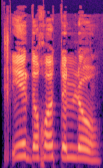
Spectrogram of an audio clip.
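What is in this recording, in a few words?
stepdaughter, nominative, Archi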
